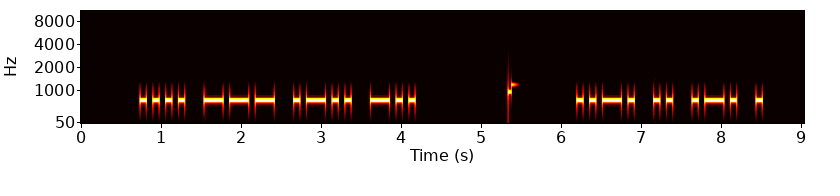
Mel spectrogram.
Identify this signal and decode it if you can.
Morse code, heard as a keyed tone, about 15 wpm, 700 Hz. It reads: HOLD FIRE
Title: Sentences from Top 400 Words - New Word Drill - 15wpm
